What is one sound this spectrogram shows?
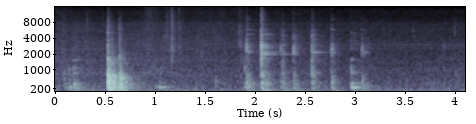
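Plastic clicks and taps against a glass.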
